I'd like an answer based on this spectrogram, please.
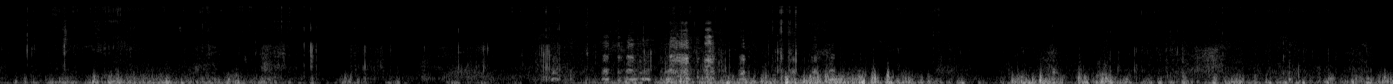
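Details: Rare breed Oxford Sandy and Black pigs, six males enjoying a winter forage between storms; steady low grunting runs throughout, rising to a busier stretch of rapid, overlapping snorts and oinks with snuffling.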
